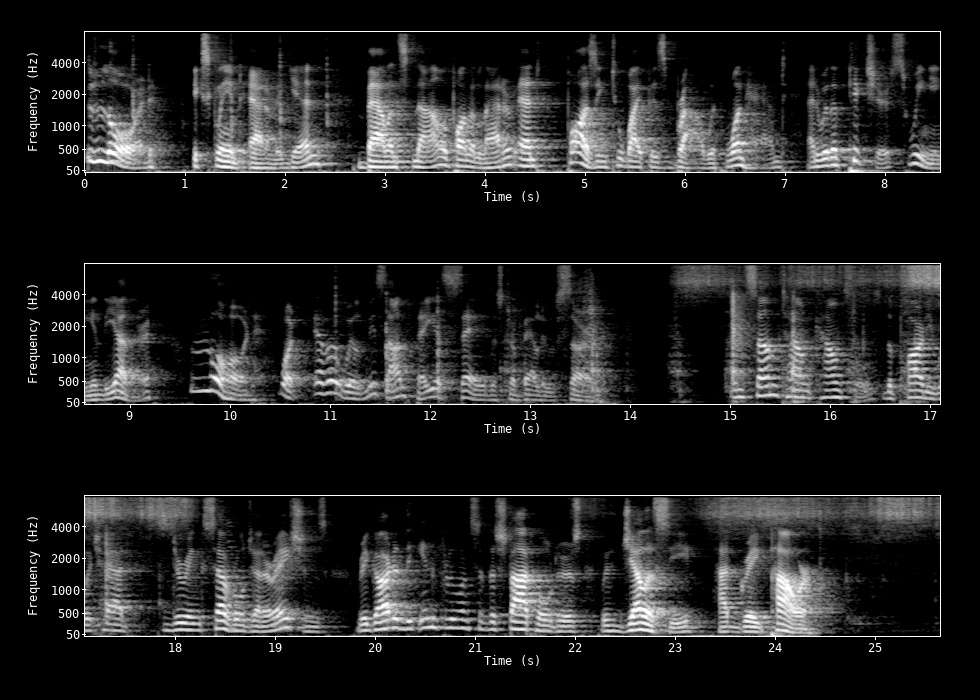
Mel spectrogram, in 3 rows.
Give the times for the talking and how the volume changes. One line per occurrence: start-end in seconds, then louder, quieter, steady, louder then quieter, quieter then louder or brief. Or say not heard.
0.0-13.8 quieter
15.0-24.4 louder.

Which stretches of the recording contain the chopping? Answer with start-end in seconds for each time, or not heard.
0.0-2.5, 11.0-18.7.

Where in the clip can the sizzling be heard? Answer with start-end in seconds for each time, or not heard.
14.3-18.2, 21.9-25.6.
